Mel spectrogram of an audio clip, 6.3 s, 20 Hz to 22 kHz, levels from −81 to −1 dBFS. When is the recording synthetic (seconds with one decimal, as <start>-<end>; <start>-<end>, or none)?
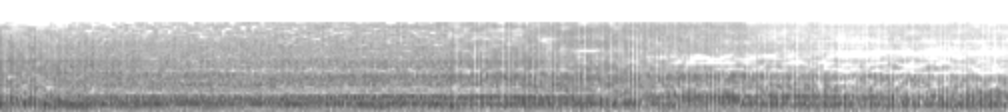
0.0-0.4; 2.8-6.3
